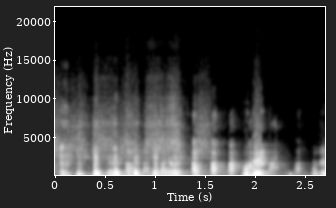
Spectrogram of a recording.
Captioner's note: laughs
